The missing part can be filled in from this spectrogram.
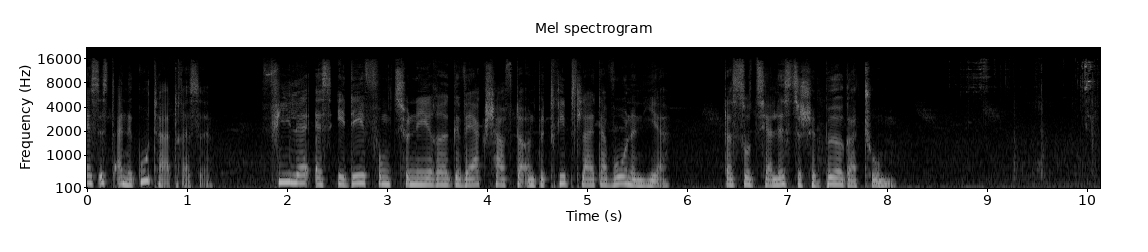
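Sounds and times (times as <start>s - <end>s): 
speech: 0.0s - 8.2s
keys jangling: 8.6s - 10.1s.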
